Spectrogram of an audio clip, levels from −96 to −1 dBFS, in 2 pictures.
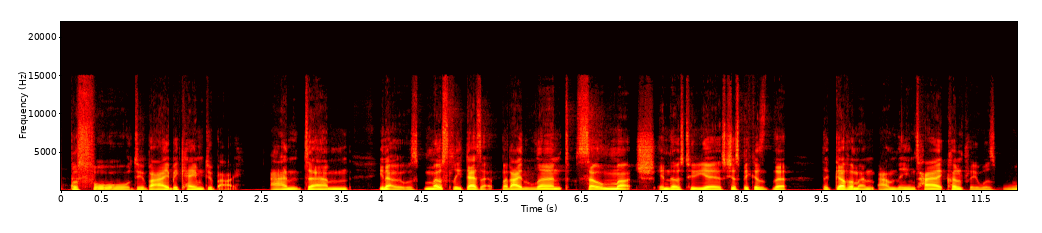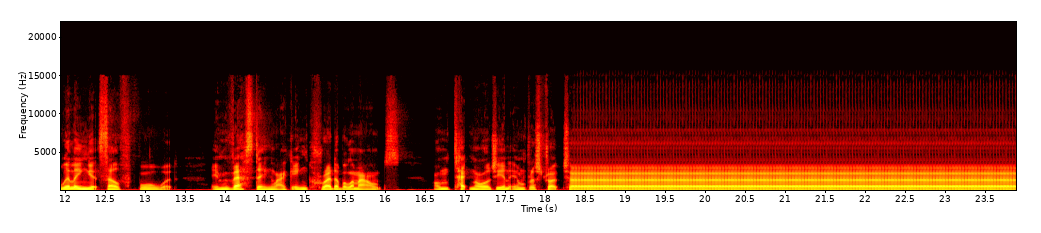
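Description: A system hang loop begins at 18.36 s and runs to the end: the machine stalled while the audio hardware kept replaying the same 40 ms stretch of its ring buffer, well over a hundred times, giving a machine-gun stutter at 25 Hz in place of speech.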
